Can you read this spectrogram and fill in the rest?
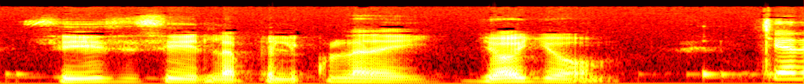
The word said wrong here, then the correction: Jojo: le digo Jojo, porque así se escribe.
